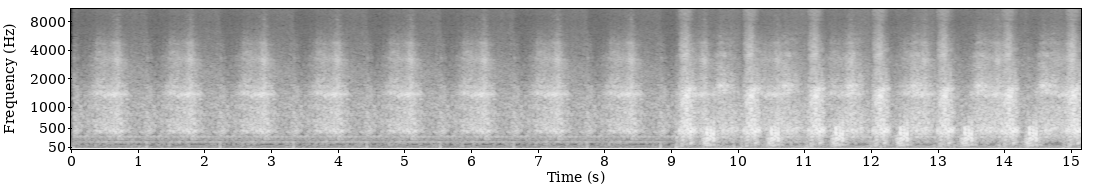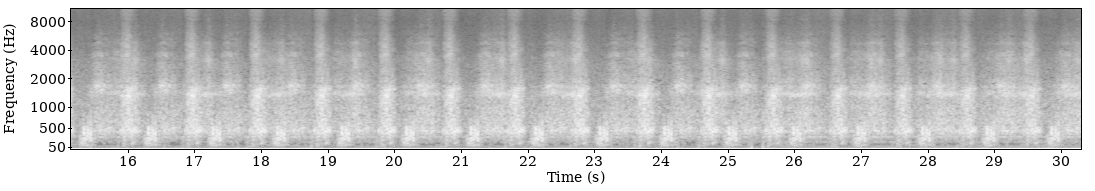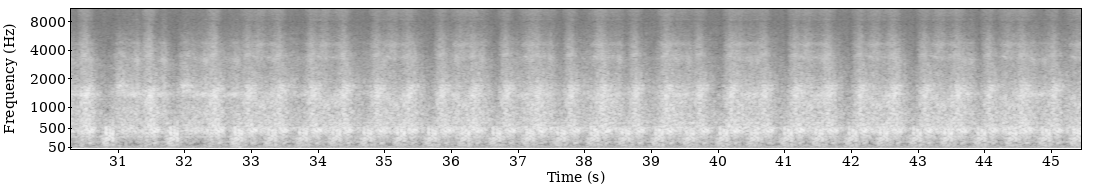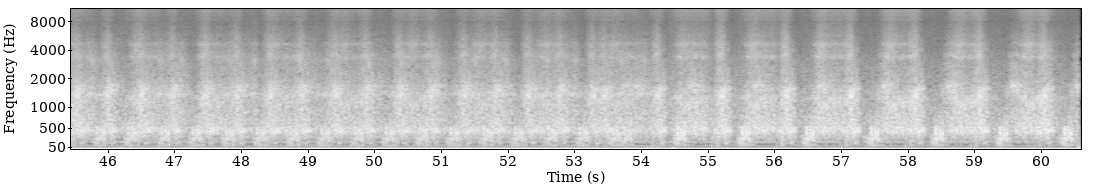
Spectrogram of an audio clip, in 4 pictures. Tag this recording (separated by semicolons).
breath; runing-repiration; scaling-respiration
